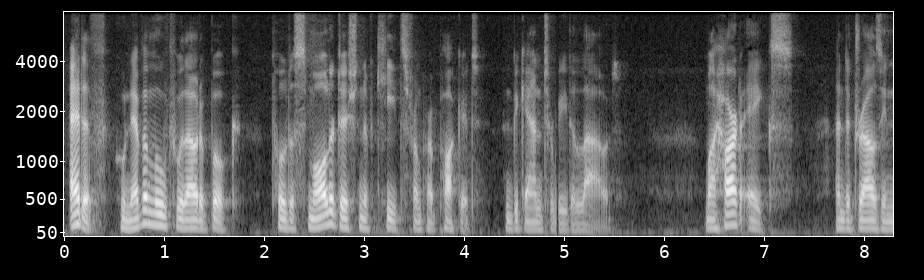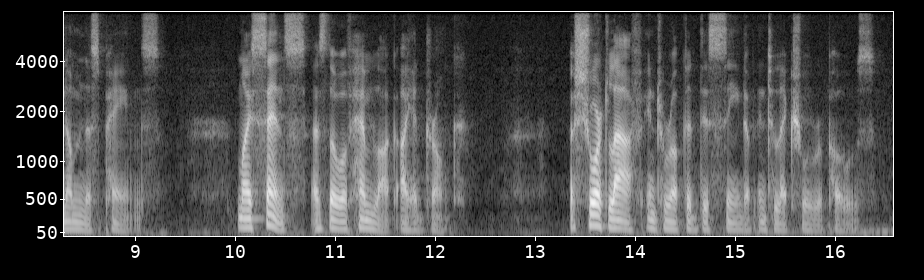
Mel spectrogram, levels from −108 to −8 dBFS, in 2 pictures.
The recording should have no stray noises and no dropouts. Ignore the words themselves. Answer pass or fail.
fail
